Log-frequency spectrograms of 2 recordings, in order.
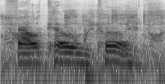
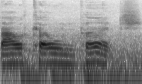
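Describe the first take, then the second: First: It is said with high enthusiasm. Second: It is said with mild enthusiasm.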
